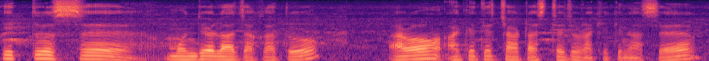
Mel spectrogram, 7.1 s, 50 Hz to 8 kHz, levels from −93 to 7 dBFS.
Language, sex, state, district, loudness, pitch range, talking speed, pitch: Nagamese, male, Nagaland, Dimapur, -18 LUFS, 95-120 Hz, 100 wpm, 105 Hz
